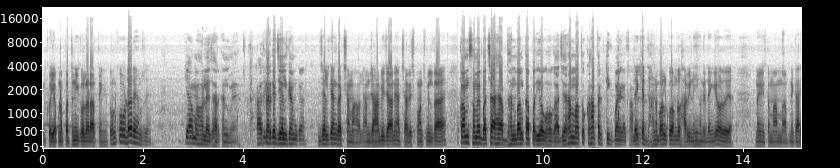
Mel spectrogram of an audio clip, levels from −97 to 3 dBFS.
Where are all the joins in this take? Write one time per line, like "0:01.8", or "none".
0:08.3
